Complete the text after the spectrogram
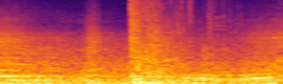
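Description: A car crashes into another car with a loud bang.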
